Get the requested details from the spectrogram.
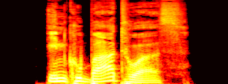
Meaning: genitive singular of Inkubator
- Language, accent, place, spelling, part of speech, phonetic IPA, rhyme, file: German, Germany, Berlin, Inkubators, noun, [ɪnkuˈbaːtoːɐ̯s], -aːtoːɐ̯s, De-Inkubators.ogg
